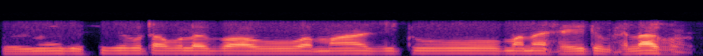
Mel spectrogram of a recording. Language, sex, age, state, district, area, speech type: Assamese, male, 30-45, Assam, Sivasagar, rural, conversation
